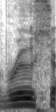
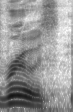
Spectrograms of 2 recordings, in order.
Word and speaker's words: Ruse: It's, yeah, I have a hard enough time pronouncing like Roos or Rouse. You know, I have a hard time with any kind of like normal pronunciations for like normal English words. So it's Ruse.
